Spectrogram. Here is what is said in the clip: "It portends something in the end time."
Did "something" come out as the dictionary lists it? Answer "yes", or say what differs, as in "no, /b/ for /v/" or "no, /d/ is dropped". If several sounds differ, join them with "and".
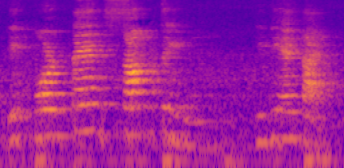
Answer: no, /t/ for /θ/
